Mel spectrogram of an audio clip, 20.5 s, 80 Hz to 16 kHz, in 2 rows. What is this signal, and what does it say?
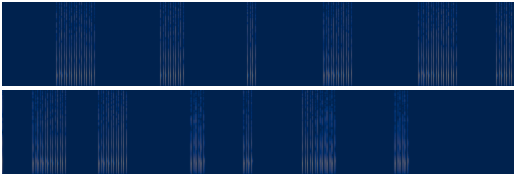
Pulse dialling, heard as clicks on a phone line, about 10 pulses a second. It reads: 8 5 2 6 8 4 7 6 3 2 7 3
